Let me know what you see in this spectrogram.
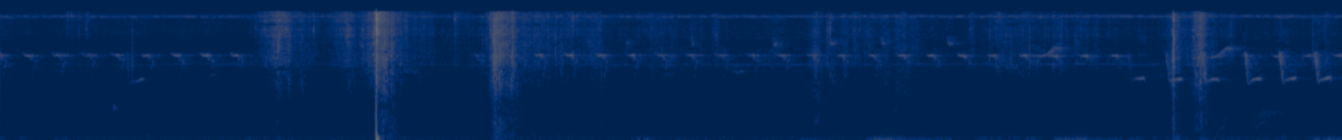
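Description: Faint birdsong: a rapid run of high, evenly repeated chirps, about five a second, and from near the end a second bird's lower, rising chirps. A few sharp knocks stand out, the loudest about four seconds in.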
